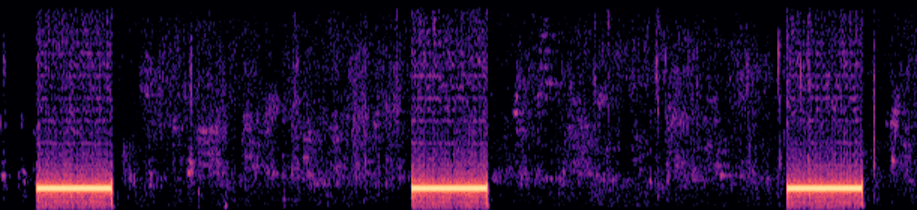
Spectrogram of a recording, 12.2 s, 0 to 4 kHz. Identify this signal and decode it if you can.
Ringback tone (Europe, 425 Hz).
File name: out- -2007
